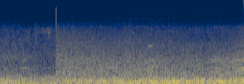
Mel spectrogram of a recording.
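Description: Jet ski engine running with a low, steady rumble, over water and wind noise, with a brief click about half a second in.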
